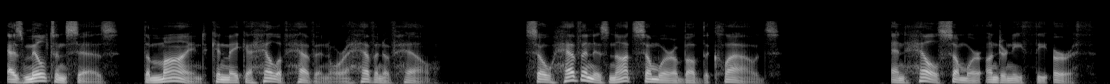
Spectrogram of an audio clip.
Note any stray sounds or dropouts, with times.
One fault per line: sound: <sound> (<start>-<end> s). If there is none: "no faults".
no faults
